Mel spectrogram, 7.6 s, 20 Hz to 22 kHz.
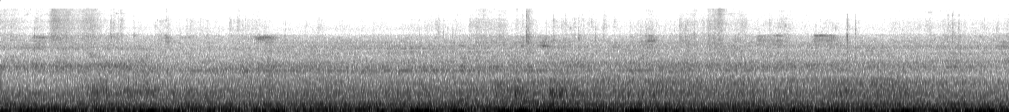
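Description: Cabin noise inside a 500 Series Shinkansen running along the line: a steady low rumble with a running hiss above it.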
